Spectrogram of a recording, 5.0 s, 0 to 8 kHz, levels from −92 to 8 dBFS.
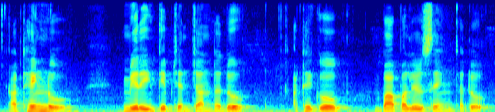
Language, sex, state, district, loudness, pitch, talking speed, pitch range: Karbi, male, Assam, Karbi Anglong, -20 LUFS, 115 Hz, 120 wpm, 100-130 Hz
